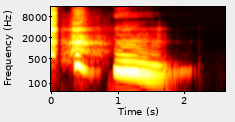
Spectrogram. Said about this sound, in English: I jump and gasp.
